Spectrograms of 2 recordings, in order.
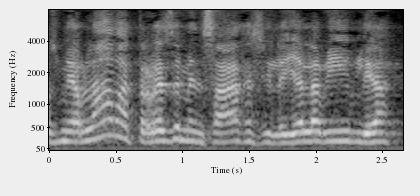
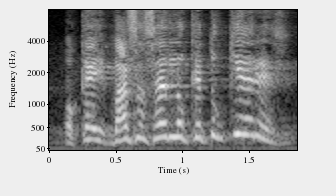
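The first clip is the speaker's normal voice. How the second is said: loud, higher retort; acted, forceful reply with raised voice; exasperated God; 4 semitones higher, 8 dB louder than usual. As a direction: throw it back at a stubborn servant. Voices God answering his refusal.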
